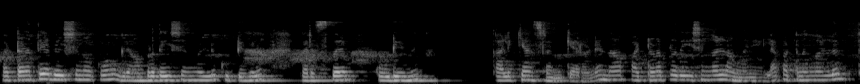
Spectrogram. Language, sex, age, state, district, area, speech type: Malayalam, female, 18-30, Kerala, Thiruvananthapuram, rural, spontaneous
